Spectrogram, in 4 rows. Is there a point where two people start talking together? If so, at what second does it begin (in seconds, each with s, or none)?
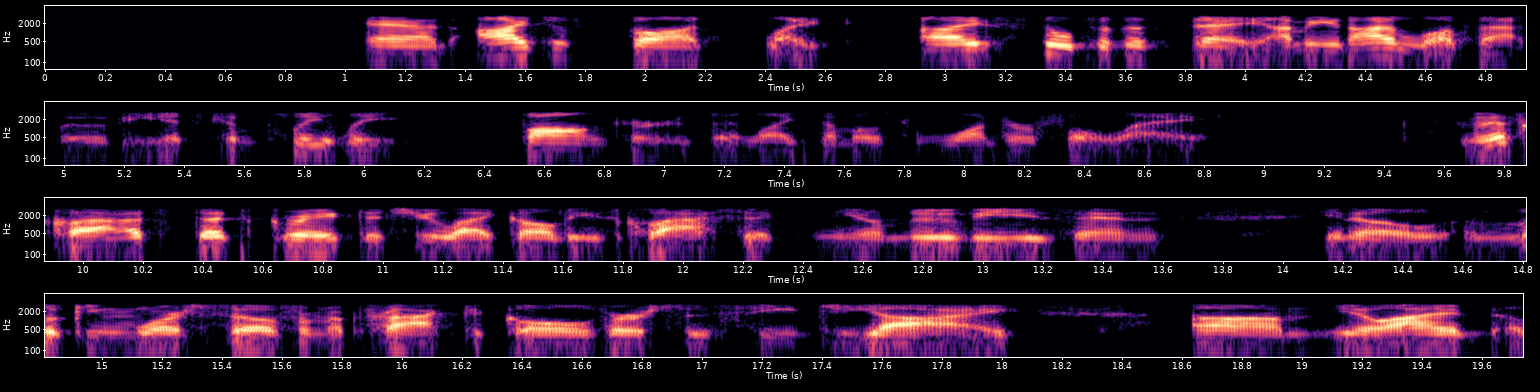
none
